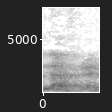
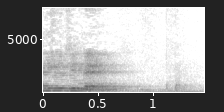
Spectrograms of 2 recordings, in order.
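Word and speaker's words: lieutenant: तो आप जरा स्पेलिंग पे गौर करें, LEIU, तो एफ की साउंड कौन सी चीज दे रही है जो लेफ्टिनेंट इसे कहेंगे? ये एग्जैक्ट इसकी प्रोनाउंसिएशन होती है ल्यूटिनेंट, ल्यूटिनेंट, ल्यूटिनेंट, ल्यूटिनेंट, ल्यूटिनेंट।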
